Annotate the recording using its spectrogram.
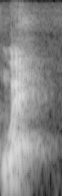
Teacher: the first W Glide is made up of the two basic vowels o and E and it's pronounced where this where is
